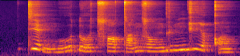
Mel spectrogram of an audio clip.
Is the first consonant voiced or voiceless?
voiceless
